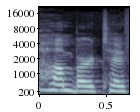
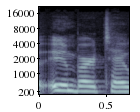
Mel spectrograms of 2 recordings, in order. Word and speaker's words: Humberto: It's not Humberto for anybody that was wondering. I think it's Humberto. The H is silent, so Humberto would be what this is going to be called.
